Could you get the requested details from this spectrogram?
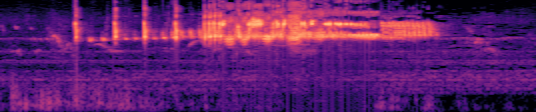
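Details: Corn bunting singing in breeding excitement by a hide in the morning: a few quick ticks run into a high, crackling, jangling trill over about a second, with low rumbling noise underneath.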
